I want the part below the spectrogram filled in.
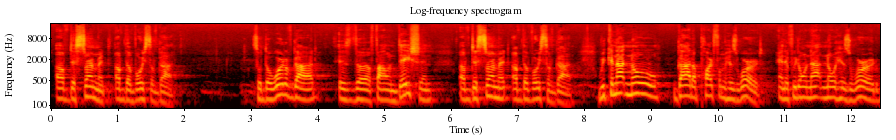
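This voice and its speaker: A man preaching a sermon in a conversational, halting manner, often repeating phrases and adding fillers as he reads scripture. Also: on the high side, a little mellow, long reverb tail.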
